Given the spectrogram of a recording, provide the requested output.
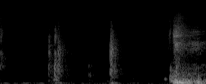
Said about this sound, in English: I don't know if the audio picked that up, but my cat's just clawing this. Yeah, we got a little bit of it. Expensive white chair.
